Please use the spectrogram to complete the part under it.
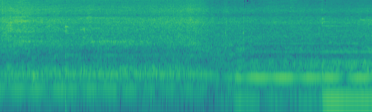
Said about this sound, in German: Ja, und zwar, das ist, sind eigentlich so große, würde man sagen, so eine halbe Kürbisgröße, sind das Metallschalen. Und dann haben diejenigen, die die bedienen, so einen Klöppel, schlagen die dann an und das klingt dann folgendermaßen.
